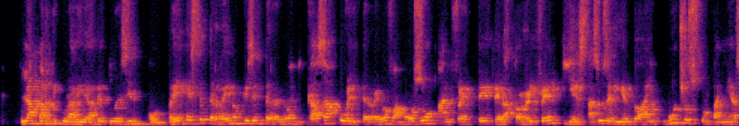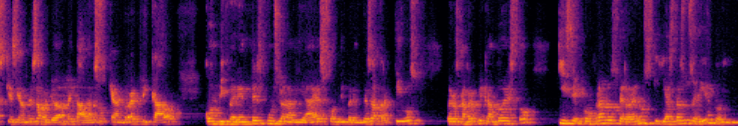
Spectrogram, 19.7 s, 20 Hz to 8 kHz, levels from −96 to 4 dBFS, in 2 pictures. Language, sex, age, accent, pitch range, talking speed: Spanish, male, 30-49, Colombian, 160-200 Hz, 185 wpm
